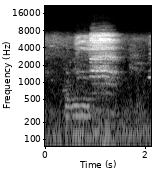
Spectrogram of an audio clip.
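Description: A single bird call, about a second long, with a bright high edge.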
